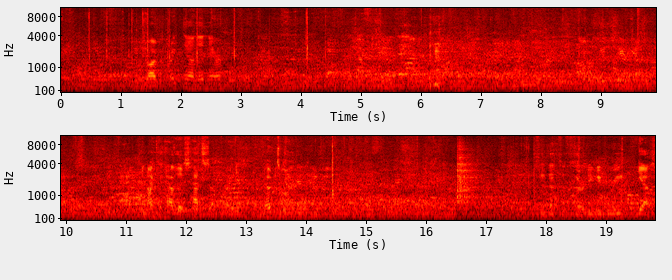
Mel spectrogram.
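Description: A knife scrapes and shaves wood.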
